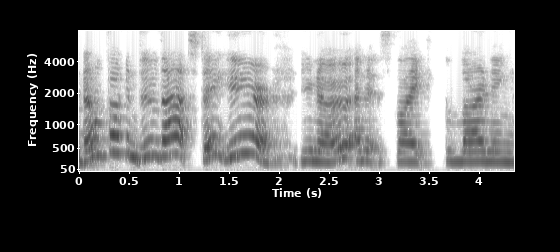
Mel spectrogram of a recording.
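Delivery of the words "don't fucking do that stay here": high, snapping voice of fear; the unregulated, fear-based self snapping at her, in a high mock panic. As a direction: bark it like your panicked inner voice. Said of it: "unregulated fear-based me was like".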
